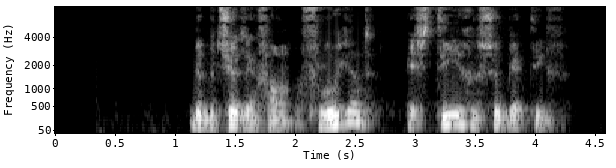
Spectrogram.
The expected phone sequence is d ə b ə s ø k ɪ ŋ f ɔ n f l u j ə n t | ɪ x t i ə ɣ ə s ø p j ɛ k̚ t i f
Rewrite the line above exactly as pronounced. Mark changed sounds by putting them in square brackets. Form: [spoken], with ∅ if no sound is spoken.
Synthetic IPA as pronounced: d ə b ə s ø [t] ɪ ŋ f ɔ n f l u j ə n t | ɪ [s] t i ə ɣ ə s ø p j ɛ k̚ t i f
